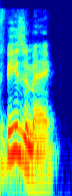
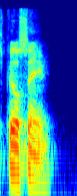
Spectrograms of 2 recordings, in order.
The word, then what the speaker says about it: Filsaime: His name is Filsaime, but when he got in the car business, people couldn't pronounce it. So years ago, decades ago, people were like, you're Filsaime. So he just went with the flow and so it's Filsaime.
